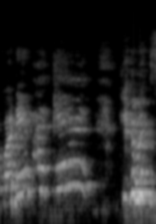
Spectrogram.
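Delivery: high, slow, pleading cry; desperate plea. Retold or imitated. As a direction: beg for the key, stretched and high. Retold plea for her key.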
